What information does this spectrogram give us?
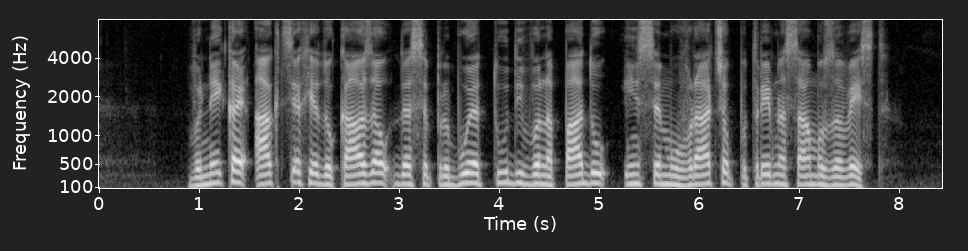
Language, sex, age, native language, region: Slovenian, male, 30-49, Slovenian, Central Slovenia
